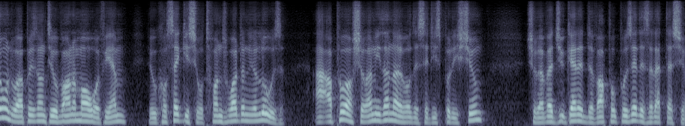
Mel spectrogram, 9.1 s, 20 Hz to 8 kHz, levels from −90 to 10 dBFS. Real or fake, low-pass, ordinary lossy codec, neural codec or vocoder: fake; none; none; codec, 16 kHz, 0.2 kbps, FocalCodec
